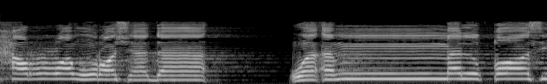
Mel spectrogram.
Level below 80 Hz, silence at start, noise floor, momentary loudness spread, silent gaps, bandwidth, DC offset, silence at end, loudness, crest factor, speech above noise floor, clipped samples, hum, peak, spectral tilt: -68 dBFS; 0 s; -55 dBFS; 4 LU; none; 8 kHz; under 0.1%; 0 s; -17 LUFS; 16 dB; 38 dB; under 0.1%; none; -2 dBFS; -3 dB/octave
